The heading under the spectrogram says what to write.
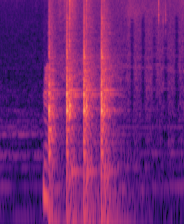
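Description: Four firm knocks on a door in quick, even succession, loud, ringing with a bit of echo before fading into quiet background.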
